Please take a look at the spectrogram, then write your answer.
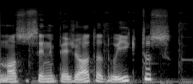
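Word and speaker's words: Ichthys: Ictus se escreve i ch th.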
